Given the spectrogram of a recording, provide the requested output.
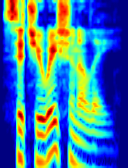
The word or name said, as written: situationally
